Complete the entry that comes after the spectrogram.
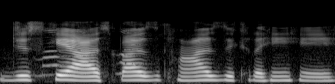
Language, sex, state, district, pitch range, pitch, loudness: Hindi, female, Madhya Pradesh, Bhopal, 185-200 Hz, 190 Hz, -16 LUFS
